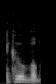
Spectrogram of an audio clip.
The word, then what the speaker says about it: Uwe: Yes, Uwe Boll. Yeah. Nailed it, brother. Look at you, TV. It's Uwe Boll because I like him. I actually do like Uwe Boll.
